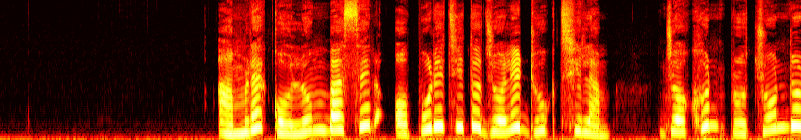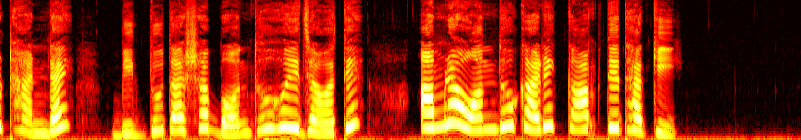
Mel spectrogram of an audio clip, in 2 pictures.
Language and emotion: Bengali, fearful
